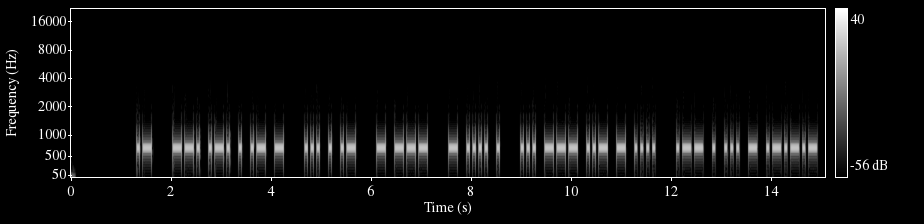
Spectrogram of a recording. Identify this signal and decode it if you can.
Morse code, heard as a keyed tone, about 20 wpm, 700 Hz. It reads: A GREAT SEA TO THE SOUTH WEST.
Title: Sentences from Top 1000 Words - Review Part 2 - 20wpm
